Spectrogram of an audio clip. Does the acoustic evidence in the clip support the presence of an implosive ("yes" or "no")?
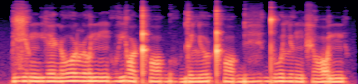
yes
